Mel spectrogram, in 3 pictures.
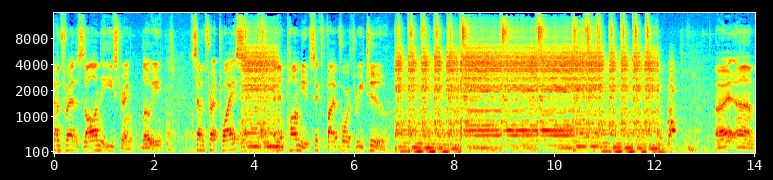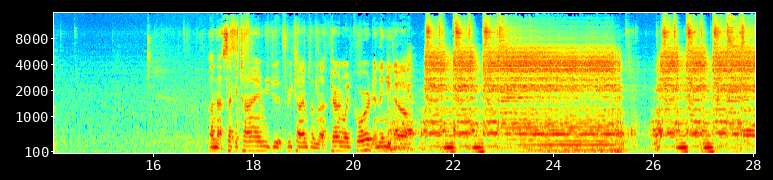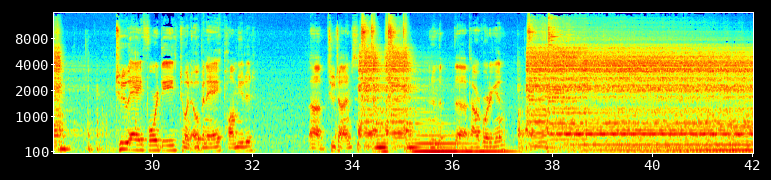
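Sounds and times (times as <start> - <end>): distorted electric guitar riff: 3.7 - 4.7, 6.8 - 13.0, 20.5 - 29.3, 34.1 - 42.0.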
